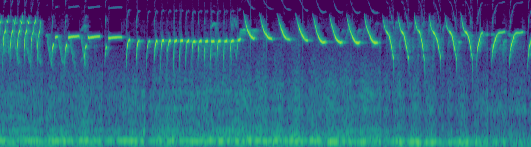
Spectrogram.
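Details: Energetic song of a green canary: rapid high trills in several tours, each a different pitch, followed by loud down-slurred whistled notes repeated several times a second, clear over a faint low hum.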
